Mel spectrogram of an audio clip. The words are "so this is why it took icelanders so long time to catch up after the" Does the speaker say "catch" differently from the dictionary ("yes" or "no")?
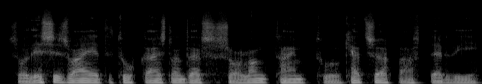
yes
